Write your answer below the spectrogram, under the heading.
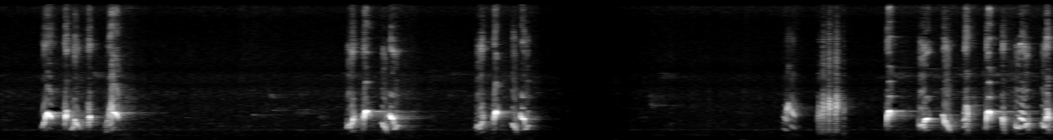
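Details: Stripe-throated bulbul, a provoked territorial resident bird, giving lure-style sab-rik song: three bubbly, chattering bursts in the first four seconds, then a longer run of quick jumbled notes after a pause. No other sounds.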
